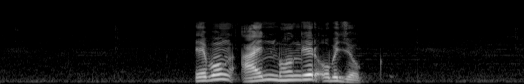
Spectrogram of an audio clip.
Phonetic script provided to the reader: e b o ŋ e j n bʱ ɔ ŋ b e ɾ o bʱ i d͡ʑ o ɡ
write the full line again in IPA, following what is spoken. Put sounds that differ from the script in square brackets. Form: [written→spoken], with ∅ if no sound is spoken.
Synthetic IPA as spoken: e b o ŋ [e→a] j n bʱ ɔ ŋ [b→ɡ] e ɾ o bʱ i d͡ʑ o ɡ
